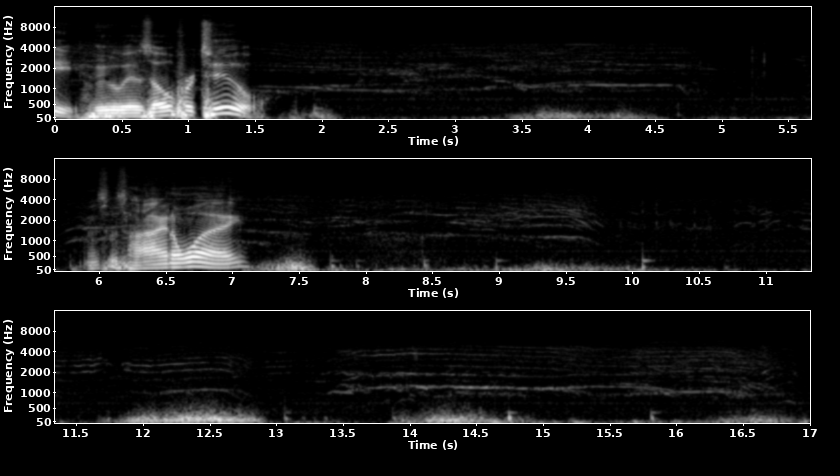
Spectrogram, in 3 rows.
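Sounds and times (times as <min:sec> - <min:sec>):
wind rumbling on microphone: 0:00.0 - 0:02.2, 0:03.3 - 0:04.7, 0:07.0 - 0:10.8, 0:11.4 - 0:17.0
distant voices calling out and chanting: 0:00.0 - 0:17.0
faint clicks: 0:04.6 - 0:05.4.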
